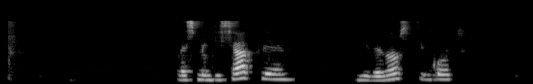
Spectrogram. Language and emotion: Russian, neutral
